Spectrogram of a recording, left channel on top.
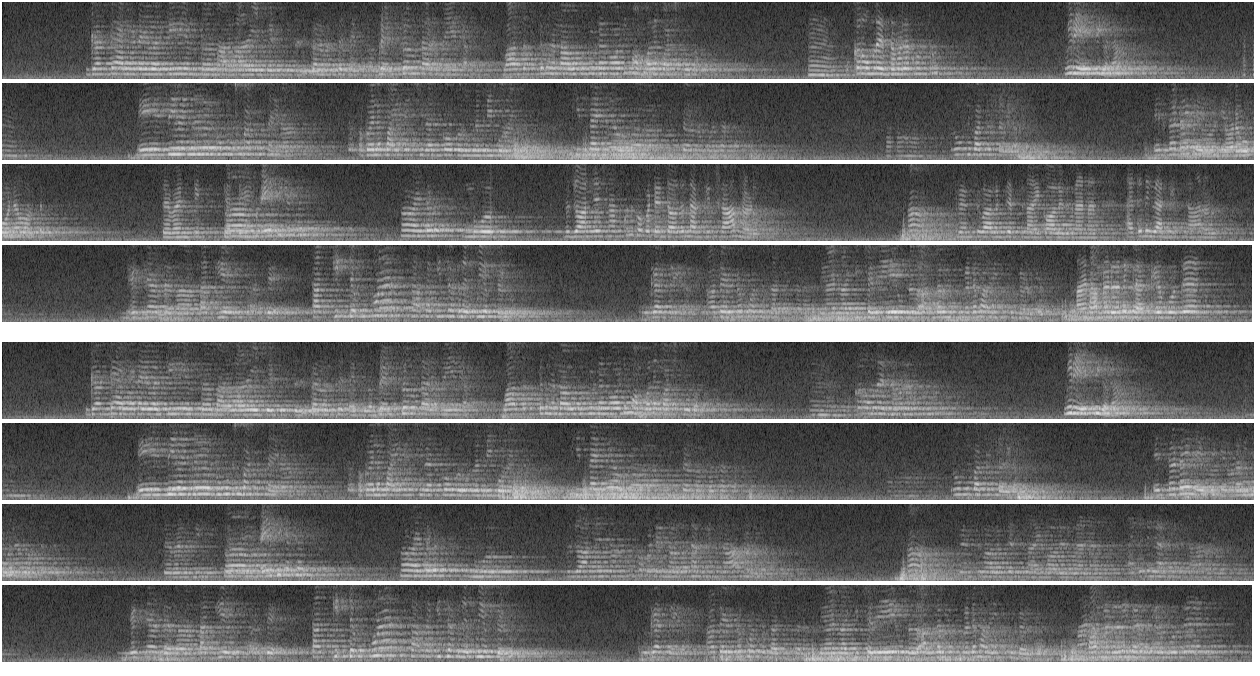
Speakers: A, on the right; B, on the left.
A: గంతే అలవాటు అయ్యే వరికి ఎంత బాగా బాగా ఏడుపుఏడుపొత్తది తర్వాత సెట్ అయిపోతాం ఫ్రెండ్స్ తోనే ఉండాలి మెయిన్ గా వాళ్తోని ఉంటే కొంచెం నవ్వుకుంటూ ఉంటాం కాబట్టి మమ్మి వాళ్ళని మర్చిపోతాం.
B: ఉమ్ ఒక్క రూమ్ లో ఎంత మంది దాకుంట్రు.
A: మీరు ఏసీ కదా?
B: ఆ
A: ఏసీ అయితే రూమ్స్ బట్టి ఉన్నాయ్ రా ఒకవేళ పైన వేషిర్రు అనుకో ఒక రూమ్ లో త్రీ ఫోర్ మెంబర్స్ కింద అయితే
B: ఓ
A: ఒక సిక్స్ సెవెన్ మెంబర్స్ అట్లా
B: ఆహా
A: రూమ్ ని బట్టి ఉంటదిగా. ఎంతటా
B: ఎట్లుంటదో
A: ఏసికి
B: ఇంతవరకు
A: ఎంత అడిగిండు.
B: పోనే పోలే సెవెంటీ
A: ఆ
B: అడిగిండు
A: ఏసి కి ఎంతడి ఆ ఎం
B: నువ్వు నువ్వు జాయిన్ జేసినాను కొని ఒక టెన్ థౌసండ్ తగ్గిస్తా అన్నాడు.
A: ఆ
B: ఫ్రెండ్స్ వాళ్ళకి జెప్తున్నా ఈ కాలేజ్ కి రాండి అని అయితే నీకు తగ్గిత్తా అన్నాడు.
A: వెట్నే
B: ఏం చేత్తడో
A: అంటార్ర తగ్గీయడు అంతే. తగ్గి చెప్పుడే త తగ్గించ్చేంత చెప్పు చెప్తాడు. గంతే ఇగా అటొ యటో కొంచెం తగ్గిత్తాడు అంతే ఆయన తగ్గిచ్చేదే ఏమి ఉండదు అందరు తీసుకున్నట్టే మనకు తీసుకుంటాడు.
B: ఆయన
A: మమ్ములను
B: అన్నాడు గాని
A: కూడా
B: నీకు
A: గట్నే
B: తగ్గియపోతే
A: నమ్మిచ్చి చేశాడు.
